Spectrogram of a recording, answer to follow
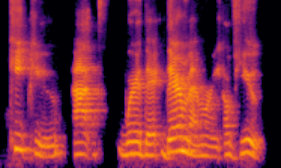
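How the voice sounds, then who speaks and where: A woman talks with lively intonation at a medium pitch. She has a plain, everyday voice. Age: 60s. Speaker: relationship and intimacy coach. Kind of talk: interview conversation.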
